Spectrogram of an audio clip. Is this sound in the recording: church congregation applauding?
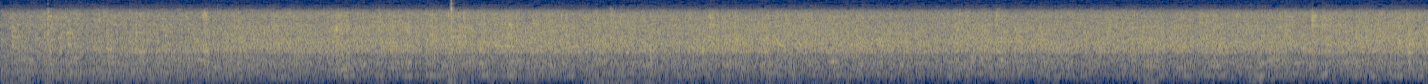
no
